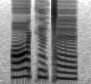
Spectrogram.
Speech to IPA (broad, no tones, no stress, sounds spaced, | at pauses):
ɑ kʲ ə̃ ǀ ɛ̃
